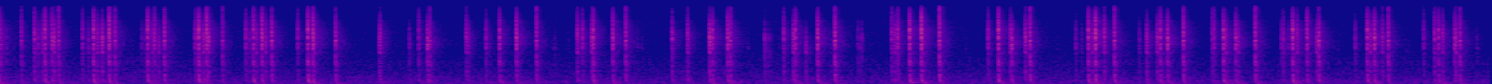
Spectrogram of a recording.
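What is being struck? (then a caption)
Wooden tabletop. Long red acrylic nails tap a large solid wooden dining tabletop with both hands, producing quick flurries of crisp, bright clicks. The taps come in irregular bursts with short pauses between, each click dying away almost instantly with very little low-end weight.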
